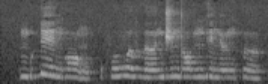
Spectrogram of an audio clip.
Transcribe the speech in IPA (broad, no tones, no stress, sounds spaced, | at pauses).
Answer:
m b ə ɠ eː ŋ ɡ ɔː ŋ | f o v əː v ð əː n d͡ʒ ə n d ɔː v ŋ ɡ e n øː ŋ k ɵː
